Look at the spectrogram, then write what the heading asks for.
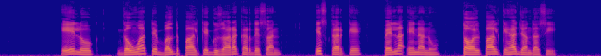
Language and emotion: Punjabi, neutral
